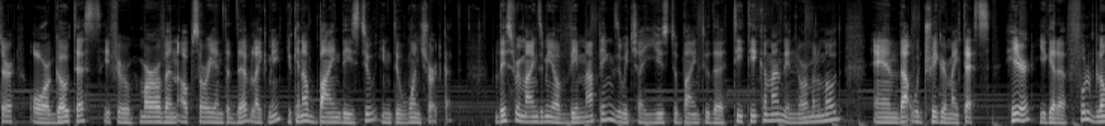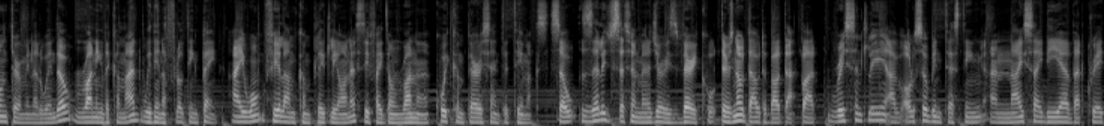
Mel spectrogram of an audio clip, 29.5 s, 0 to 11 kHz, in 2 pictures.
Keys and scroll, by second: 0.2 ctrl+c, 3.5-4.6 typing, 4.8 ctrl+a, 5.0 ctrl+a, 5.4 ctrl+a, 10.0 ctrl+a, 10.2 ctrl+a, 10.5 ctrl+c, 11.3 ctrl+d, 12.7 ctrl+d, 14.4 ctrl+x, 14.9 typing, 16.1-18.4 typing, 18.0 ctrl+a, 23.0 ctrl+a, 23.3 shift+k, 26.4 Up, 26.8 Up, 27.1 Up, 27.3 Up, 27.5 Up, 27.7 Up, 28.1 Down, 28.5 Down, 28.7 Down, 29.1 Down.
